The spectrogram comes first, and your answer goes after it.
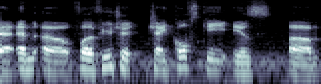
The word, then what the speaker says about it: Tchaikovsky: uh for the future Tchaikovsky is um his surname is basically made of the word chaika which means seagull so it's pronounced like chai kovsky yeah yeah basically uh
